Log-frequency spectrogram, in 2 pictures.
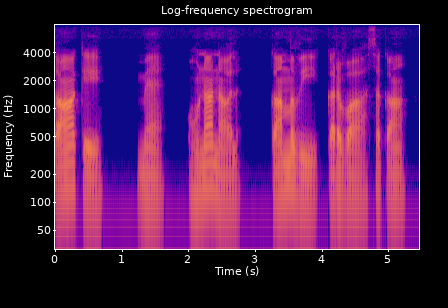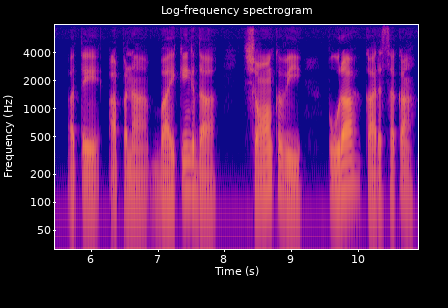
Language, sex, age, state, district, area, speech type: Punjabi, male, 18-30, Punjab, Jalandhar, urban, spontaneous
